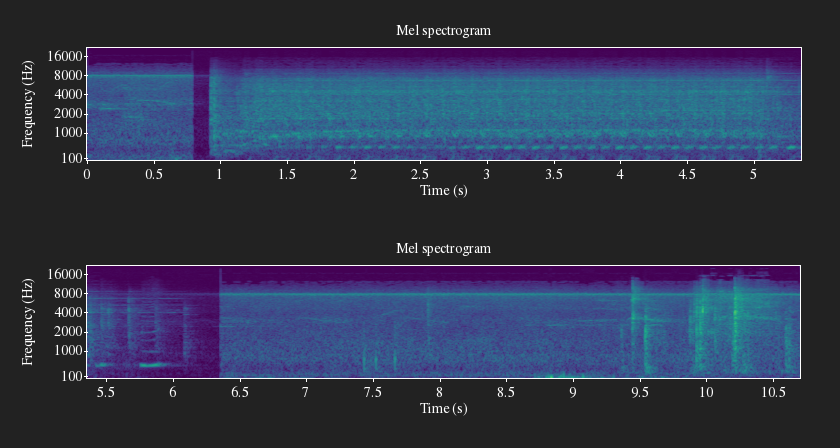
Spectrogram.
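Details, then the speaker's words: Lawn tractor after winter storage with its gas left in and its battery back up: with the choke pulled and a little gas, it cranks strongly for about five seconds but never fires. "she's turning to know that means we got our battery back give her a taste of gas we're just gonna give it a little bit of gas kind of see if we can get some gas in the system"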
